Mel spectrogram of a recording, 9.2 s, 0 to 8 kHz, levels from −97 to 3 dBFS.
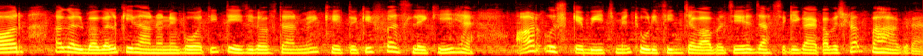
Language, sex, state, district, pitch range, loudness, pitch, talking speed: Hindi, female, Maharashtra, Aurangabad, 175-215 Hz, -15 LUFS, 180 Hz, 215 wpm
